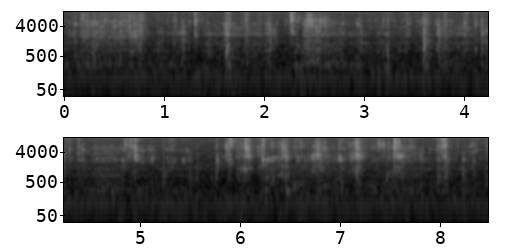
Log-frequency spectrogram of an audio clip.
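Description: Close-up chewing and crunching of crispy fried food, with irregular crisp crunches and small wet mouth clicks throughout.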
